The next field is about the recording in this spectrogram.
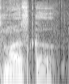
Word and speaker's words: Moscow: How do you properly pronounce Moscow? I hear Moscow, I hear Moscow. – In Russia, it's Moskva. – Moskva. – And in English, it's Moscow.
